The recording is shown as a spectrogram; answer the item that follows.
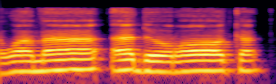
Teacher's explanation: دال تو باریک پڑھا جانے والا حرف ہے نا، یہ موٹا نہیں پڑھا جائے گا، وما ادراک۔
